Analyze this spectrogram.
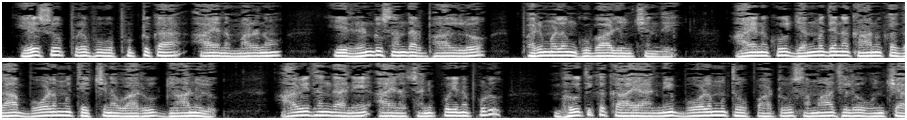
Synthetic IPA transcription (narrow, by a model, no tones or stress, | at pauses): je̞ːsupɾɐbʱuʋupʰuʈːukɐaːjɐnɐmɐɾɐnu | iːɾe̞ɳɖusɐnd̪ɐɾbʱaːlːo̞ː | pʰɐɾimɐɭɐmɡubaːɭiɲt͡ʃind̪ḭ | aːjɐnɐkud͡ʒɐnmɐd̪inɐkaːnukɐɡaːbɔːɭɐmut̪et͡ʃːinɐʋaːɾuɡɲaːnulu | aːʋid̪ʱɐŋɡaːne̞ːʔaːjɐnɐt͡ʃɐnipo̞ːjinɐpːuɽu | bʱɐwt̪ikɐkaːjaːnːibɔːɭɐmut̪oːpaːʈusɐmaːd̪ʱilo̞ːuɲt͡ʃaːu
